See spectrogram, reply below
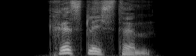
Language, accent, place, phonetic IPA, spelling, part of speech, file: German, Germany, Berlin, [ˈkʁɪstlɪçstəm], christlichstem, adjective, De-christlichstem.ogg
- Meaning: strong dative masculine/neuter singular superlative degree of christlich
